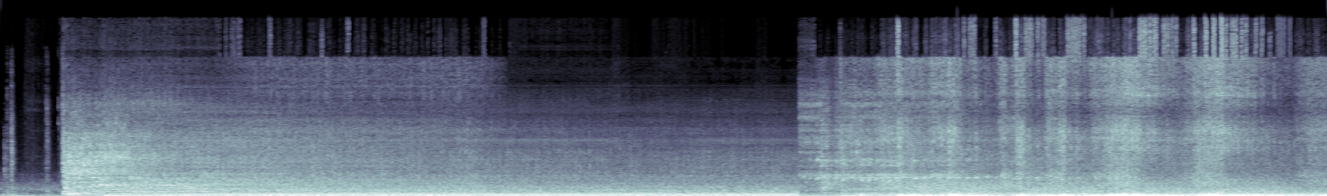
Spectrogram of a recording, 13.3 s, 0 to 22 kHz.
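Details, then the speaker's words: Square-body Chevy Blazer, back after 20 years, fuel now arriving: engine catches into a lumpy, uneven beat that picks up; rich running from a sticking carburetor float, something blowing needing tightening. "Yeah, she's non-stop blowing. I'll tighten that back up. And then the float's just sticking."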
